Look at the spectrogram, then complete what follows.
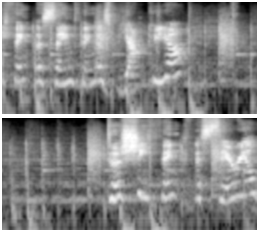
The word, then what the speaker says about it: Byakuya: I'm sorry, I want to pronounce it the right way! Byakuya! It's Byakuya. Oh, he's like, bitch, say my name right.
